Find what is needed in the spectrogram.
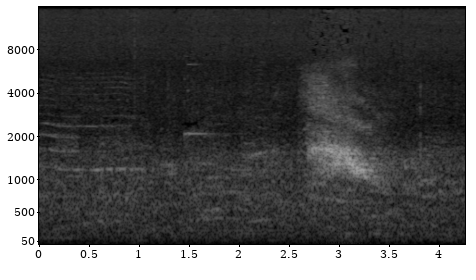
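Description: Shopping-mall ambience, a steady wash of distant crowd noise in a large hard-floored hall. About three quarters of the way through comes one short, loud, high-pitched cry that falls slightly in pitch.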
